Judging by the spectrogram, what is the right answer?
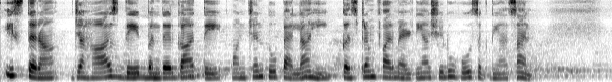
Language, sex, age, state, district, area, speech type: Punjabi, female, 30-45, Punjab, Ludhiana, urban, read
